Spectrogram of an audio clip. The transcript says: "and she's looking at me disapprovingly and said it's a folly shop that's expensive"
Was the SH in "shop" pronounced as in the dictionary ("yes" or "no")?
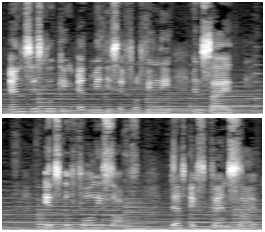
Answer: no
